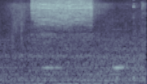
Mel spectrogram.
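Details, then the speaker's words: One short hissing spray burst of about half a second as the nose is sprayed during augmentation rhinoplasty under light general anesthesia. The patient has a Southeast Asian nose with a wide round tip, wide alar base and round nostrils. "Now with the COVID, we are doing this light GA. Right, we spray the nose now."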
